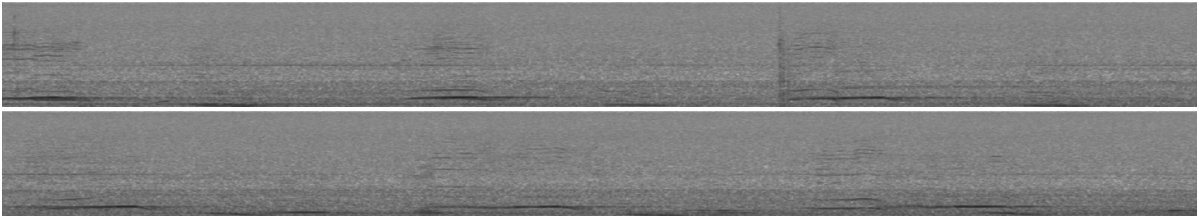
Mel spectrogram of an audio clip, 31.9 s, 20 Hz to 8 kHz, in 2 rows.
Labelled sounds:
5.5	5.9	humpback whale, 2.0 to 2.2 kHz
10.6	11.1	humpback whale, 1.9 to 3.2 kHz
21.7	22.0	humpback whale, 1.4 to 2.1 kHz
27.3	27.6	humpback whale, 2.2 to 2.6 kHz

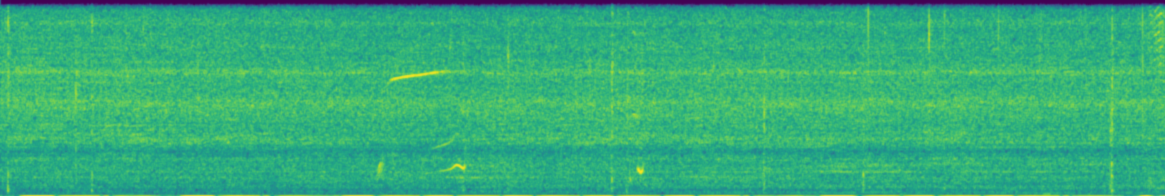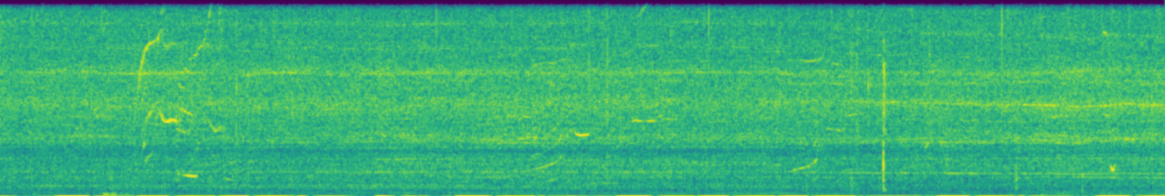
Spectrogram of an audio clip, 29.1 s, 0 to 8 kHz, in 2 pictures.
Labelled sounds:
4.6	5.9	killer whale, southern resident, L pod, call S19, 0.53 to 8.0 kHz
7.8	8.1	killer whale, southern resident, 0.26 to 1.7 kHz
14.3	14.6	killer whale, southern resident, J pod, call S05, 0.21 to 8.0 kHz
16.3	17.5	killer whale, southern resident, 0.57 to 8.0 kHz
21.1	22.2	killer whale, southern resident, L pod, call S02iii, 0.41 to 8.0 kHz
22.5	22.8	killer whale, southern resident, 2.9 to 8.0 kHz
24.2	25.6	killer whale, southern resident, L pod, call S02iii, 0.73 to 6.7 kHz
25.6	29.1	killer whale, southern resident, 0.34 to 8.0 kHz

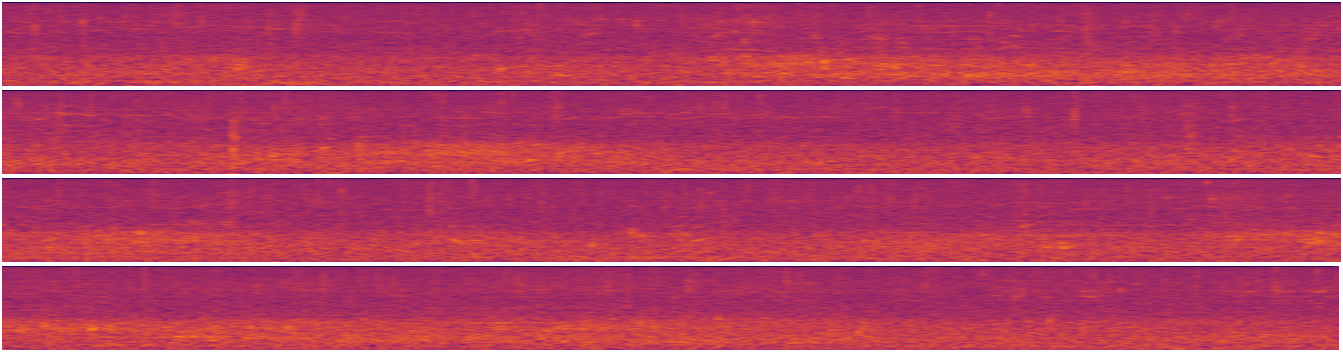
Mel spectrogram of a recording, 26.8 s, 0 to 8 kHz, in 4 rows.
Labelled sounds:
0.9	1.2	Pacific white-sided dolphin, 3.3 to 3.6 kHz
3.6	3.9	Pacific white-sided dolphin, 1.2 to 1.5 kHz
4.5	5.0	Pacific white-sided dolphin, 2.8 to 3.6 kHz
6.9	7.6	Pacific white-sided dolphin, 3.2 to 3.8 kHz
10.6	10.9	Pacific white-sided dolphin, 3.1 to 3.2 kHz
25.1	25.3	Pacific white-sided dolphin, 4.8 to 4.9 kHz

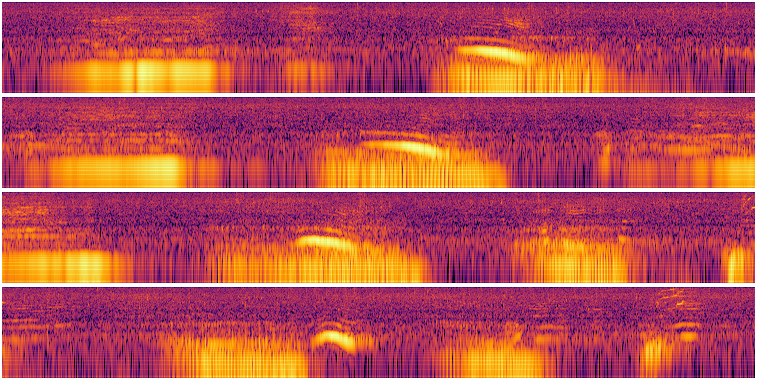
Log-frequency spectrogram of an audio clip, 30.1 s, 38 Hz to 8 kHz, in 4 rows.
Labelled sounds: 1.2	1.5	humpback whale, 1.6 to 1.9 kHz
3.0	3.3	humpback whale, 1.6 to 1.8 kHz
4.6	5.3	humpback whale, 0.78 to 3.1 kHz
7.6	7.9	humpback whale, 0.78 to 0.97 kHz
11.1	11.8	humpback whale, 0.78 to 1.2 kHz
14.4	15.5	humpback whale, 0.78 to 3.3 kHz
18.0	18.3	humpback whale, 0.78 to 1.2 kHz
22.4	23.4	humpback whale, 0.78 to 2.3 kHz
25.8	26.2	humpback whale, 0.78 to 1.3 kHz
27.8	28.0	humpback whale, 2.6 to 2.7 kHz
29.2	29.6	humpback whale, 0.78 to 7.1 kHz

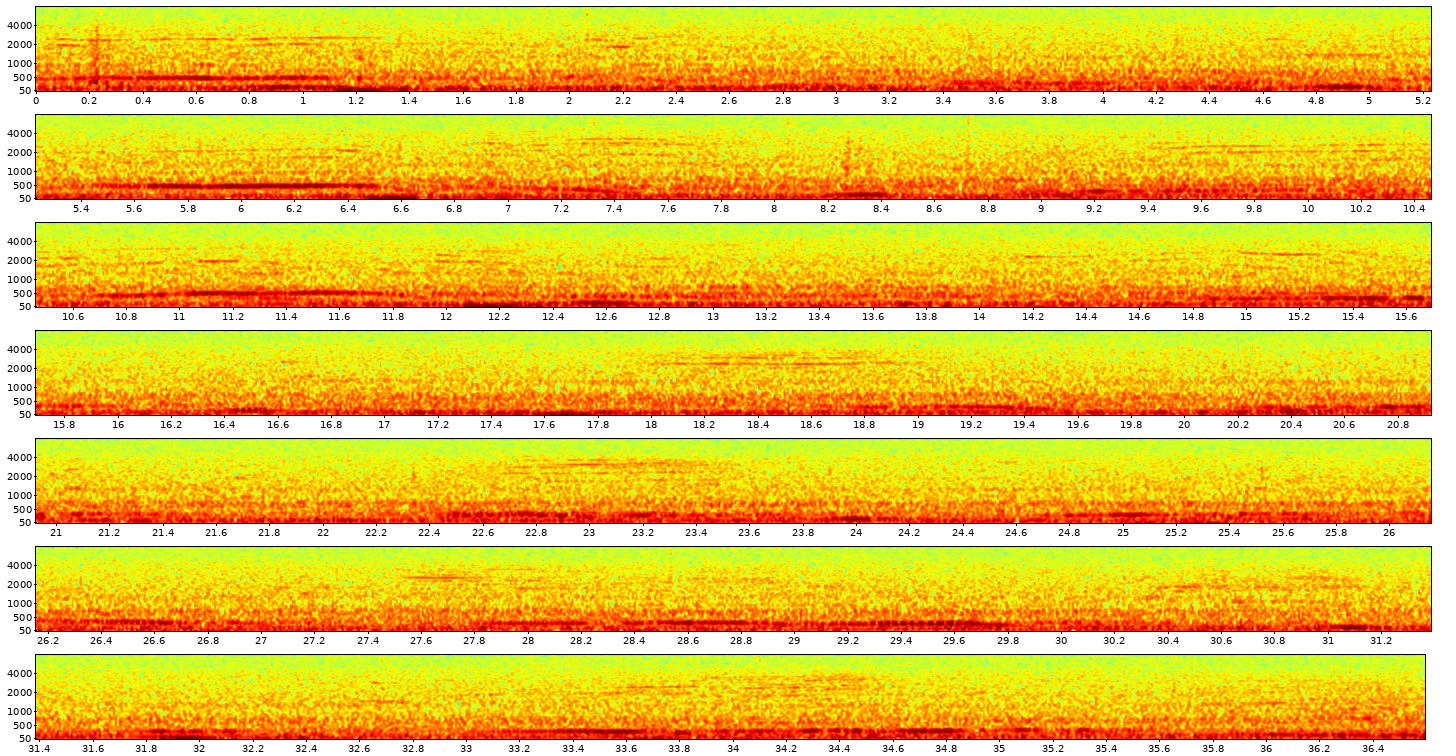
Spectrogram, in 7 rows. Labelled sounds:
0.0	1.3	humpback whale, 1.9 to 2.6 kHz
4.7	6.1	humpback whale, 1.3 to 2.2 kHz
9.4	11.0	humpback whale, 2.0 to 3.1 kHz
14.6	15.3	humpback whale, 2.0 to 2.7 kHz
18.0	18.7	humpback whale, 2.3 to 2.4 kHz
22.7	23.1	humpback whale, 2.7 to 3.2 kHz
27.5	27.8	humpback whale, 2.5 to 2.6 kHz
33.5	34.5	humpback whale, 2.4 to 3.6 kHz

